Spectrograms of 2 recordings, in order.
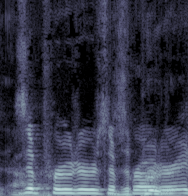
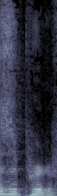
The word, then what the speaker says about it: Zapruder: Zapruder. It's an app, tomato. – If you look at the Zapruder film, right? – I think you said it right that time. – Did I? I'll fuck it up again. – Okay, later. – All right, okay. – So if you look at the Zapruder film, I said it right again.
